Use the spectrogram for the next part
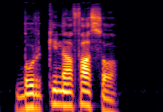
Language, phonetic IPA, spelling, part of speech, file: Polish, [burʲˈcĩna ˈfasɔ], Burkina Faso, proper noun, Pl-Burkina Faso.ogg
